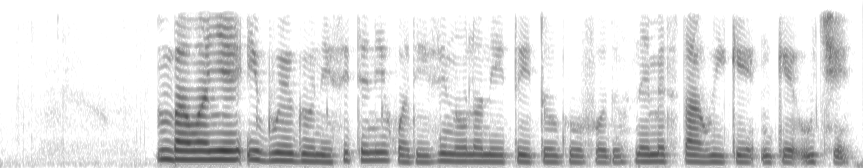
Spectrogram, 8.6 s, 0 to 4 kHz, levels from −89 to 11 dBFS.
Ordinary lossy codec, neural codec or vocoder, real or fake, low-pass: none; none; real; 3.6 kHz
